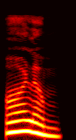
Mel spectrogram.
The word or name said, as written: ಆಳಂ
